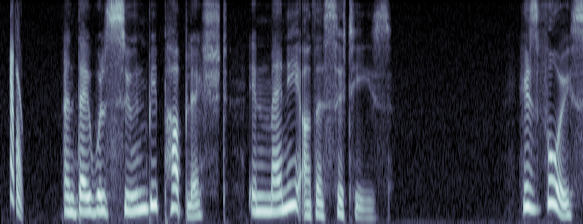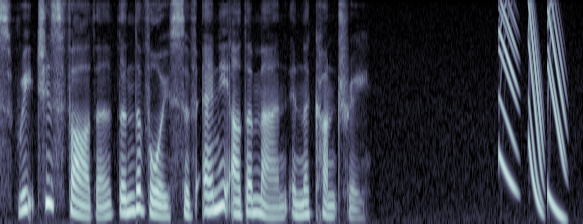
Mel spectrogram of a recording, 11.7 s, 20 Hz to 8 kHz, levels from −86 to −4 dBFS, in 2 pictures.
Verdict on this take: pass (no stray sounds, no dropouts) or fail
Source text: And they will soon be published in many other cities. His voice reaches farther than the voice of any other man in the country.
fail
